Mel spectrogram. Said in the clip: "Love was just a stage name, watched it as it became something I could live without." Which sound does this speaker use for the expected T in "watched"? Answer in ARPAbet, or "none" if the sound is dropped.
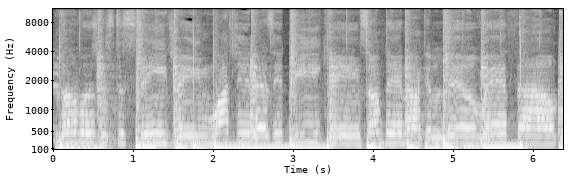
none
